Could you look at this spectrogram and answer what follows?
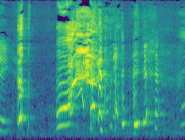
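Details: Mother's hiccups with her baby laughing: short, abrupt adult hiccup sounds with the baby's laughter in between; hiccups.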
